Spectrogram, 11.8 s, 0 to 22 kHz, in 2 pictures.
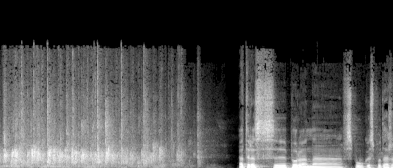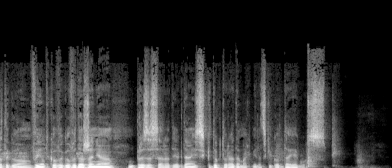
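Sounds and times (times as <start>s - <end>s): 
studio crowd applauding to welcome a guest: 0.0s - 3.3s
speech: 3.6s - 11.0s.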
